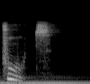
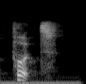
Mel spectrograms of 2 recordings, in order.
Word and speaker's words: put: Now here you used an oo sound saying put. Instead of put, it's put. Put.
